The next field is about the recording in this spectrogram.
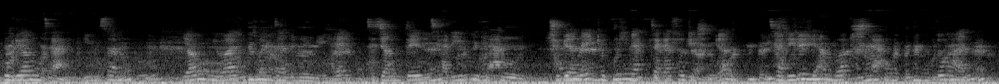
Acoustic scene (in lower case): bus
